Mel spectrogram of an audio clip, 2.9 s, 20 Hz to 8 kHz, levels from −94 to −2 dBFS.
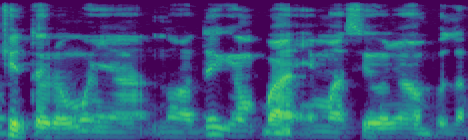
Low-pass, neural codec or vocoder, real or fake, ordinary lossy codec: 7.2 kHz; none; real; none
